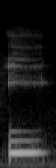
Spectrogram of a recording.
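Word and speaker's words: 一: Normally the number one is pronounced E. But in real life when native speakers speak room numbers, phone numbers, ID numbers, emergency numbers, room numbers, Chinese people always say one. Yo yo yo.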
